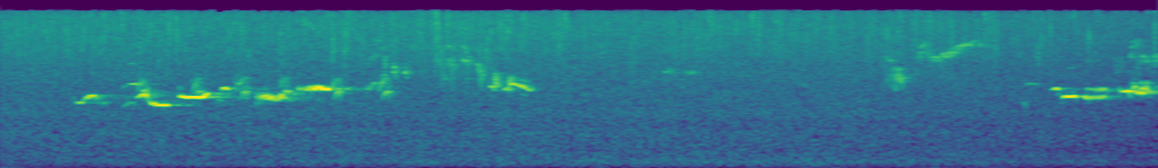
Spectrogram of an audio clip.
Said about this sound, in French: le chant des oiseaux à l'aube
